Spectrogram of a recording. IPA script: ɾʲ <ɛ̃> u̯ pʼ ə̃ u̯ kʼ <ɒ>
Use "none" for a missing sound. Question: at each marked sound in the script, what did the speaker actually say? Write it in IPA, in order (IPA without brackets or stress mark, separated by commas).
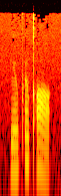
ə̃, ɒ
